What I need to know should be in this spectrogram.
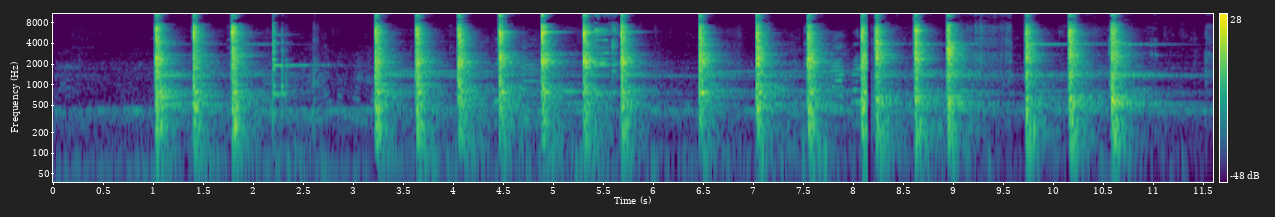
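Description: Metal blows strike steel formwork with a ringing clang.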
